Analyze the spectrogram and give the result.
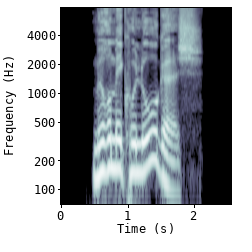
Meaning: myrmecological
- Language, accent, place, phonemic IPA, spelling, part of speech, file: German, Germany, Berlin, /mʏʁmekoˈloːɡɪʃ/, myrmekologisch, adjective, De-myrmekologisch.ogg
